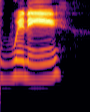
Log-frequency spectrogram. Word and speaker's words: Wenee: He calls us Winnie. That's how he pronounces it, which is really cute. It's spelled W-E-N-E-E, which you could totally say it's something different, but if he wants me to be that, then that's what I am.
